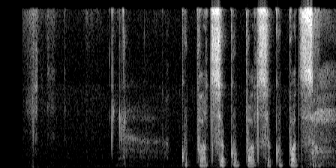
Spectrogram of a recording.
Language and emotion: Russian, neutral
